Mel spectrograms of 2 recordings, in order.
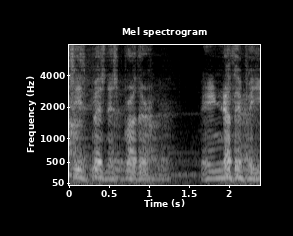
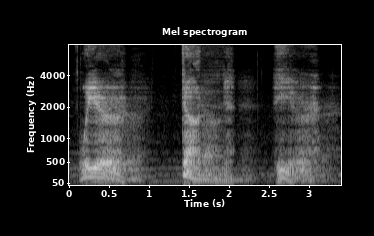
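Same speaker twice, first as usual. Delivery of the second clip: growling through gritted teeth; 3 semitones lower than usual. Narrator reads the dwarf's parting words after pocketing the knife, growled through gritted teeth. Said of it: "Through gritted teeth, the dwarf growls".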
